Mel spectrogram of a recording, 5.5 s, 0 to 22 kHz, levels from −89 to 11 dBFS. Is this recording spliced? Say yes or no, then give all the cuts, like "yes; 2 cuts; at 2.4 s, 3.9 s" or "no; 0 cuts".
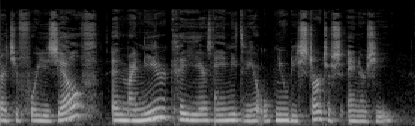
yes; 3 cuts; at 1.4 s, 2.9 s, 3.2 s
